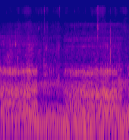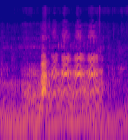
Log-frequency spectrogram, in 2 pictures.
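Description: Dogs barking: softer calls at first, then a quick burst of several loud barks about three seconds in, lasting a little over a second.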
